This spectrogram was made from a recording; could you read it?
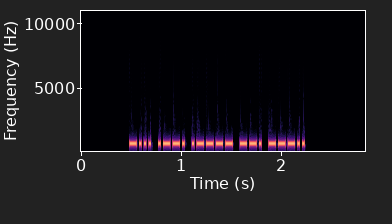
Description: Morse code, heard as a keyed tone, about 49 wpm, 700 Hz. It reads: BP1G8
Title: Code Groups - 5 Letter:Numbers - 50wpm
